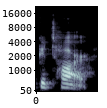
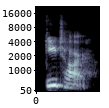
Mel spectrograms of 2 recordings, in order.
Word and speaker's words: guitar: okay so guitar um if you reverse that and you do stressed unstressed for guitar it would sound like this guitar okay so you would stress that first syllable a lot more and then unstressed that last syllable and it just sounds unnatural okay another example behind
